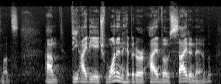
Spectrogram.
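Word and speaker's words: ivosidenib: months the idh1 inhibitor Ivo site anub pronounced differently than an acid nib Ivo sidon in that drug is now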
